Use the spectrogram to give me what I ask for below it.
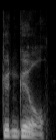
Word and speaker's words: Gun Ghaol: But I would I would accept gunul because that's how a lot of Glasgians will say it often with a much broader accent. So either gungul or gul if you want the real authentic gic sound.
